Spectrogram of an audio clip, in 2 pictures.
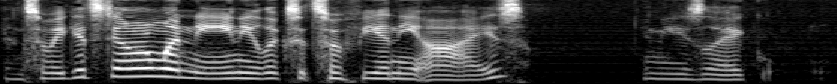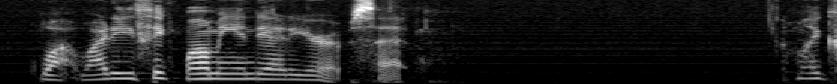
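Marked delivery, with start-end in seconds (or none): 4.4-6.2 soft, patient questioning; gentle father. Retold or imitated. Father kneeling before his daughter, gently asking. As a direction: ask a child gently, voice lowered.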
